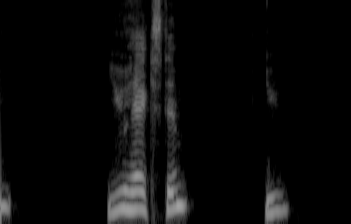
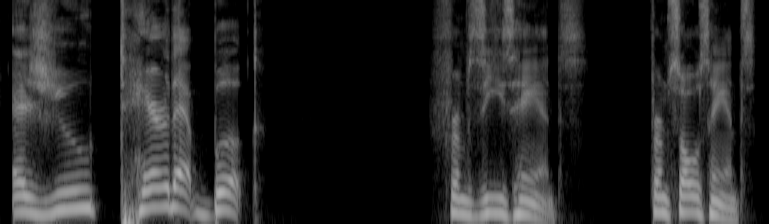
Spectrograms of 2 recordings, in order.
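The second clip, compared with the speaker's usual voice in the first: ordinary talk, nothing marked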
